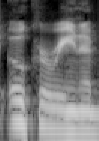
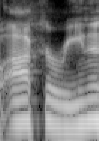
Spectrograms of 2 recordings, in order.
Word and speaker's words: ocarina: so we're aware I I used to say okarina because there were as I've explained to Ray on numerous occasions there were no Ocarina stores in Philadelphia so I didn't know how to say it and never once in the course of the game do they say it so I said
